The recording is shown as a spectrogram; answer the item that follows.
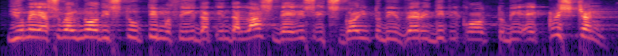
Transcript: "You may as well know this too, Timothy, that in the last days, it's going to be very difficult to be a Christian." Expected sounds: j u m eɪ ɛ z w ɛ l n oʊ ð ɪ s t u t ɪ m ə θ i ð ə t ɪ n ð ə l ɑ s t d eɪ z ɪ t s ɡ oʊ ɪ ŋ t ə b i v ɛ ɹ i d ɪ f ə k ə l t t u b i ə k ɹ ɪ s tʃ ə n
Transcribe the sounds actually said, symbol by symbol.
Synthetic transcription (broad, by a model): j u m eɪ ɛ s w ɛ l n oʊ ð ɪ s t u t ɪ m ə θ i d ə t ɪ n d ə l ɑ s t d eɪ s ɪ t s ɡ oʊ ɪ ŋ t ə b i v ɛ ɹ i d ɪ f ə k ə l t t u b i ə k ɹ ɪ s tʃ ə n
